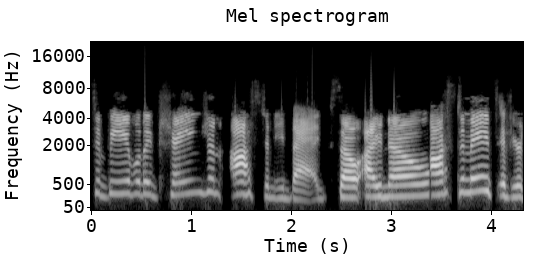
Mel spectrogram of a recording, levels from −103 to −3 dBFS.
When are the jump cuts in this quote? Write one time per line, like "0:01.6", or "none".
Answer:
0:03.3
